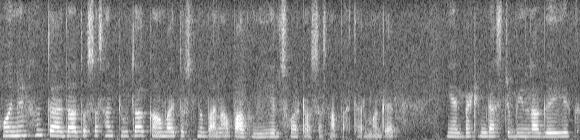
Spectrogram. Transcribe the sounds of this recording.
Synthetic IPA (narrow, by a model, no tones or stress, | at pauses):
hoːninʲɦũnt̪ɐːd̪aːd̪oːsɐsãːnt̪ʲuːt̪aːkamʋaːt̪ʊsnɨbɐ̰nãːpaːknĩɡelʲsoɐʈo̰ːsɐsã̰ːpɐt̪ʰɐ̰ɾmɐ̰ɡɐɾ | jãːnbɛʈʰimɖɐsʈbiːnlɐɡəjek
